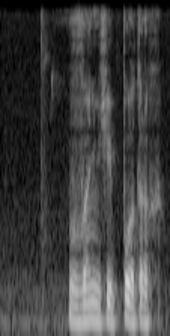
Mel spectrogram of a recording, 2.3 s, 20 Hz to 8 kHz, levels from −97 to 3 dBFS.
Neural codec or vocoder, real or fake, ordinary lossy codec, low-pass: none; real; Opus, 64 kbps; 7.2 kHz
